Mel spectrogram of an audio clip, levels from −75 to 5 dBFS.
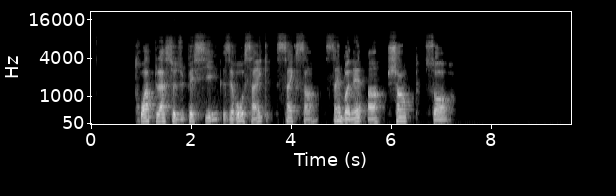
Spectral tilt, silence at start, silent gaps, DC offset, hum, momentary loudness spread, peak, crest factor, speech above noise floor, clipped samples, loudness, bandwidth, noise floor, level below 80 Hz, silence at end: -4.5 dB/octave; 0.9 s; none; under 0.1%; none; 12 LU; -2 dBFS; 20 dB; 59 dB; under 0.1%; -20 LUFS; 10 kHz; -78 dBFS; -60 dBFS; 2.4 s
